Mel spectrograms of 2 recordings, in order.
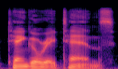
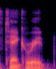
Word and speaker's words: Tanqueray: Right, which he explicitly mispronounces in that signature Southern drawl of his as Tanqueray 10s instead of Tanqueray, no.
